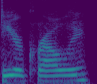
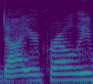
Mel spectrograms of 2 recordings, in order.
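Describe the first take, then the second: First: The first name rhymes with 'dear'. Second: The first name rhymes with 'dire'. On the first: The speaker calls it right. "his name is meant to be pronounced as Dear Crowley" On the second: The speaker calls it wrong. "Not Dire Crowley, which is how I usually default to saying his name"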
